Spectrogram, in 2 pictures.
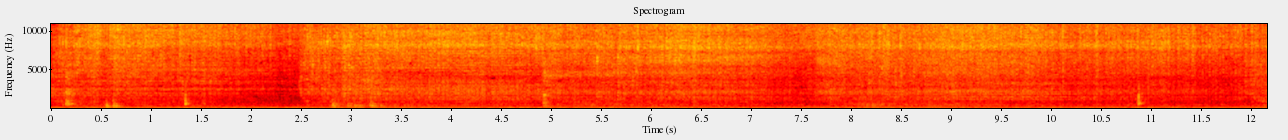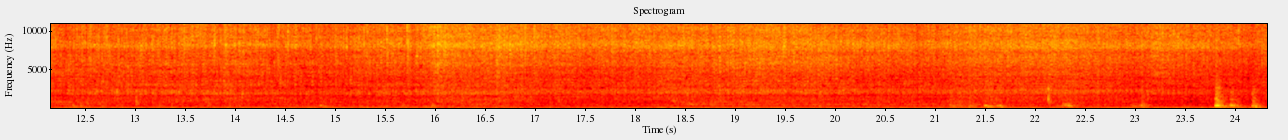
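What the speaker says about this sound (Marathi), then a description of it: "ते पात्रात तेल लावून सोडून घ्यायचं आहे त्याच्यामध्ये ही बॅटर घालायचं आहे" Appe batter frying in an oiled appe pan, with a continuous close sizzle that holds steady throughout and occasional faint pops and small clinks of utensils, and no talking.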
